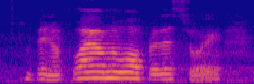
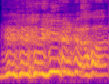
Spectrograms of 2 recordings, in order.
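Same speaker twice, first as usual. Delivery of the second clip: louder laugh through the words; 7 semitones higher, 13 dB louder than usual. Real, not acted. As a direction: laugh hard on it. Laughing hard.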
